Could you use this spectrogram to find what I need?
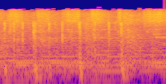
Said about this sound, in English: You want to play the outro. Play the outro, then. Go ahead.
